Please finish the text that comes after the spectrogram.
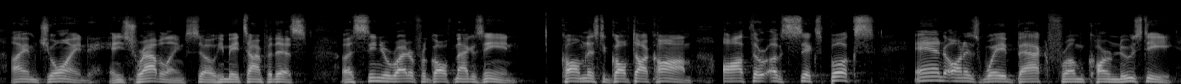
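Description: A man's voice: mid-range voice, fairly bright tone. Polished male sports radio host. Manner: smooth, measured broadcaster delivery with sponsor reads. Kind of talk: radio interview hosting. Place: radio studio.

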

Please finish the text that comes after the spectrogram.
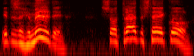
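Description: A man's voice: sits high, big pitch swings, normal speed, slightly rough, no echo, full character voice. A man playing a chatty hot dog vendor with a Greek accent in a comic radio bit, with cheesy radio-jock patter. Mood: hammy. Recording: archive clip with music behind.

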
